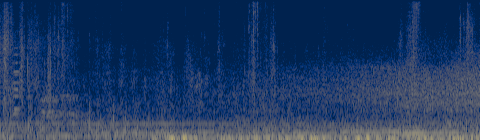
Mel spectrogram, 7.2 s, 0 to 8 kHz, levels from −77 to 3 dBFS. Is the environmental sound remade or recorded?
recorded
